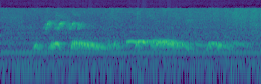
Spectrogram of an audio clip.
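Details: Spotted dove with a bronze-bell voice, cooing and crooning to lure wild birds and stir up males and females; one long, low, wavering coo phrase, preceded by brief high chirps from another bird, over a steady hum.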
